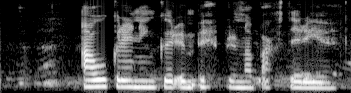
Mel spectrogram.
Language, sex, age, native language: Icelandic, female, 18-19, Icelandic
